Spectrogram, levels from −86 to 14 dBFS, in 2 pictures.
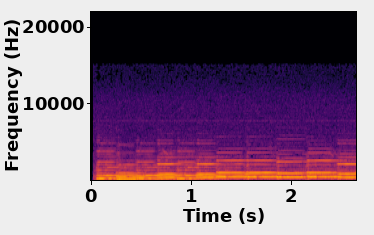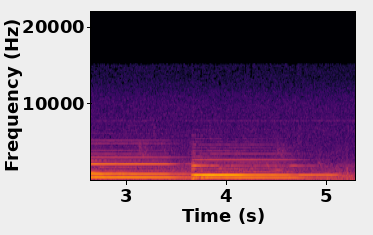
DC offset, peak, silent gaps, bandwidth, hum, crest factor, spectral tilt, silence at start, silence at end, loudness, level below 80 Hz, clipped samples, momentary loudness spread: under 0.1%; -2 dBFS; none; 11.5 kHz; none; 12 dB; -5.5 dB/octave; 0 s; 0 s; -13 LUFS; -54 dBFS; under 0.1%; 9 LU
